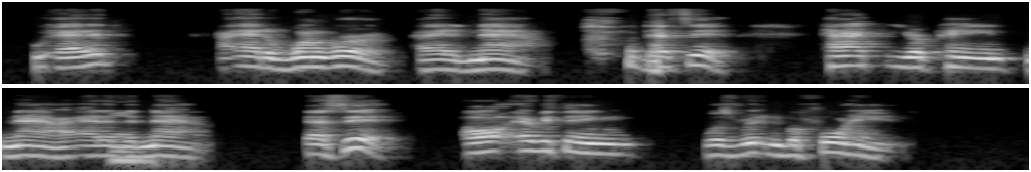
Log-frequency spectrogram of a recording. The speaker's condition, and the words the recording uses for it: Aphasia. Um, see, this is this is one of the things where aphasia gets in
